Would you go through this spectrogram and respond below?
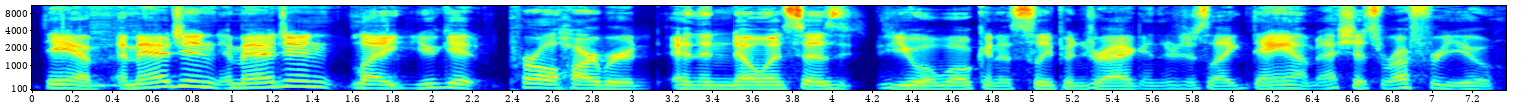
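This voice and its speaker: Clear-voiced, foul-mouthed man streaming commentary. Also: medium pitch, moderate pace, hardly any pauses, fairly bright tone, dry recording, clean studio sound. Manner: profane, blunt and dismissive; sardonic. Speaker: live streamer. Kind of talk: off-the-cuff political commentary on a livestream.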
